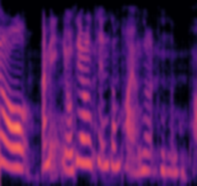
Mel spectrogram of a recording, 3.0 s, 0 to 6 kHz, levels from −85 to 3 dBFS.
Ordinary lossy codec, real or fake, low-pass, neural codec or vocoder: none; fake; 5.4 kHz; autoencoder, 44.1 kHz, a latent of 192 numbers a frame, MeloTTS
